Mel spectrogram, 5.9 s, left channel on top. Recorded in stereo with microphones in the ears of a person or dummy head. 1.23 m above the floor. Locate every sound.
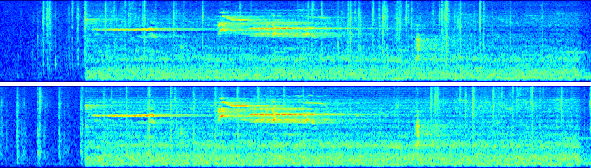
0.8 s a bird: 25° right (ahead or behind), 1.3 m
